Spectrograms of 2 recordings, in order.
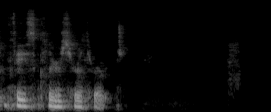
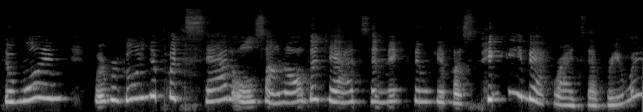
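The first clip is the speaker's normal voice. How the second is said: high badger voice; 11 semitones higher than usual. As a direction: play a timid badger, high and careful. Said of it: "said Stuart the Badger".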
